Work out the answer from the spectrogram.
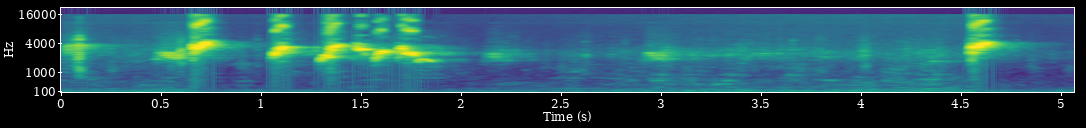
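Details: Quick tumbling phrase from a Red-whiskered bulbul, several bright, warbled notes run together in the first two seconds, a thin fading whistle, then a lone sharp chirp at the end.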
